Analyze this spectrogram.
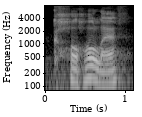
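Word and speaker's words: קֹהֶלֶת: It's, if I can pronounce it right, it's the Hebrew word koholeth, and it basically means speaker or preacher.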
